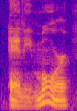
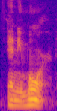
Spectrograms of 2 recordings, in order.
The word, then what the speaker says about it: anymore: pretty reduced finally anymore the r sound in anymore is pretty reduced too I notice a lot of Learners sometimes make a very strong R sound at the end of a word ending an R like anymore anymore but listen to the way he says it we don't talk anymore or or or it's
